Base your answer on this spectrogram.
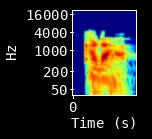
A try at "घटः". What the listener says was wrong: that C that टकार ट sound is not ड घटः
